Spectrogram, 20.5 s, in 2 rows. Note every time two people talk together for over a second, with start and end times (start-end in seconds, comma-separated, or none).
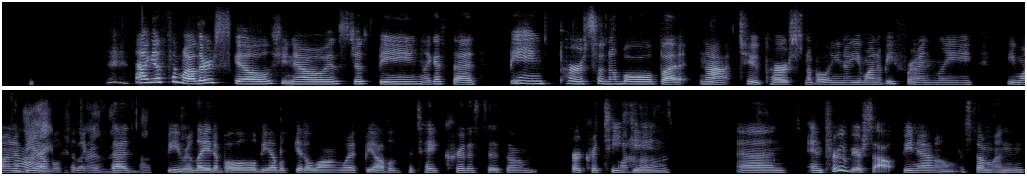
10.3-12.2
